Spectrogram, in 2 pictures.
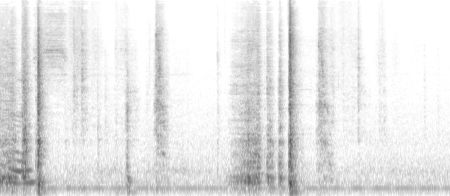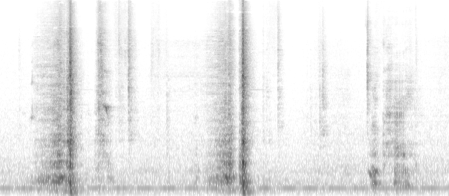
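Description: Vellum paper being trimmed for a handmade Stampin' Up craft card, giving a series of dry scraping, slicing passes in short bursts with pauses between, close and moderately loud over a low steady hum.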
